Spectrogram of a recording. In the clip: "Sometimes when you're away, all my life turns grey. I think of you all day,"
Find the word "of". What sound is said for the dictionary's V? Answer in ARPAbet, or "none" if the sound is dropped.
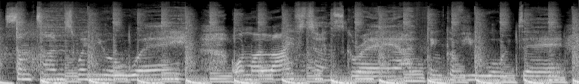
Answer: V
